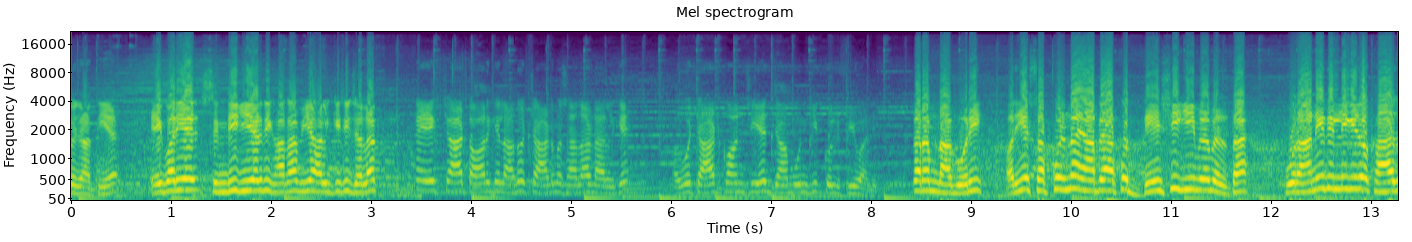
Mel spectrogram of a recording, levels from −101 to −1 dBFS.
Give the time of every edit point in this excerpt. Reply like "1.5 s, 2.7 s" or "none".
3.4 s, 8.4 s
